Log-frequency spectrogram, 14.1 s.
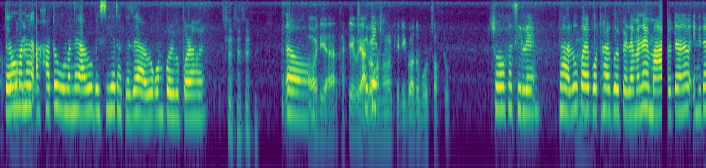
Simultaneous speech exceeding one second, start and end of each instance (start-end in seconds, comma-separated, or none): none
